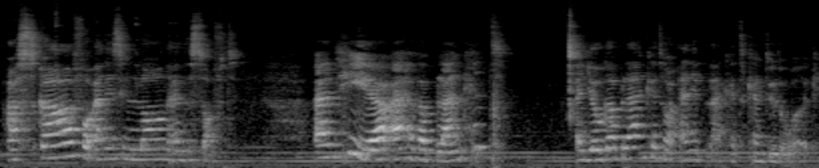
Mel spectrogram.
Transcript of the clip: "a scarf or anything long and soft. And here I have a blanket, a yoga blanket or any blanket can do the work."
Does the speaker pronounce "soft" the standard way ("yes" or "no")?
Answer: yes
